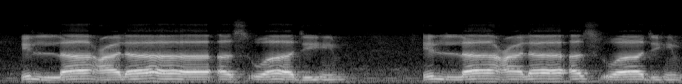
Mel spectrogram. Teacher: الا علی ازواجہم، الا علی ازواجہم، یہاں پر مد منفصل ہوگا، حروف مدہ کے بعد حمزہ دوسرے کلمے میں ہے تو اسی وجہ سے مد منفصل ہوگا، اس کو ڈھائی الف تک کھینچ کر پڑھیں گے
